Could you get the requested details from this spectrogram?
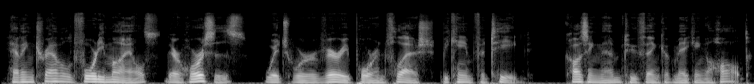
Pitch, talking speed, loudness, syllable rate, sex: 100 Hz, 175 wpm, -20 LUFS, 5.3 syllables/s, male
